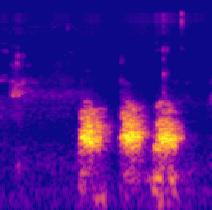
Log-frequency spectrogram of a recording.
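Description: A neighbour's dog barks three times in quick succession, short muffled woofs that sound faint and somewhat distant, with quiet background between them.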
